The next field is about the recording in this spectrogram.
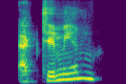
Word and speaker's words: Actemium: So this is Actemium? – Yes. – That's how you say it.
